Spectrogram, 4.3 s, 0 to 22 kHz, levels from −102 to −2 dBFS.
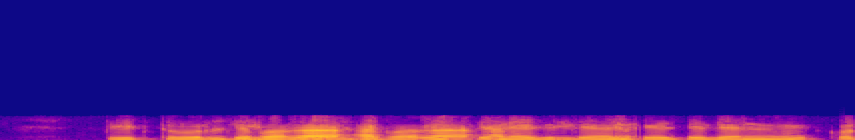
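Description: GSM full-rate codec, throughout the clip: the speech has passed through the original GSM coder, which fits a 13 kbps full-rate link. The codec reduces speech to a vocal-tract filter excited by a sparse, evenly spaced pulse train, and the line carries only about 150 Hz to 3.7 kHz. Here the damage is plainly audible: a buzzy, gravelly grain on every voiced sound, with the top end cut away and a narrow telephone tone.

Doubled audio track, 1.19 to 3.17 s: a second full-band copy of the same speech runs roughly 0.7 s behind the first and a few decibels quieter. It has no reverb tail or room colouring, and it switches on and off abruptly at those times. The likely cause is the signal being picked up twice, once through a slower path, or an edit leaving two misaligned copies layered together.

Lost GSM frames, 2.04 to 2.13 s and at 3.88 to 3.96 s: the decoder received unusable frames and filled the gap by repeating the last good frame's parameters. 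The first loss spans 40 ms, which fits two 20 ms frames. The second spans 20 ms, which fits a single frame. Each one is heard as a brief rough, metallic hold in the speech before normal decoding resumes.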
